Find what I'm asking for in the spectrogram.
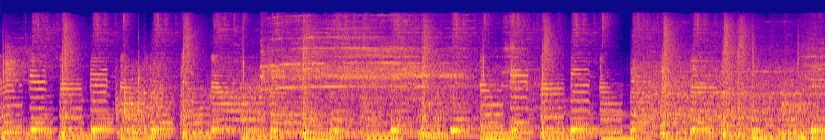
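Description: Short pieces of PVC pipe are being hand-sawn for a hammer prop build, giving steady back-and-forth rasping strokes, close and loud, repeating for several seconds with no talk.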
